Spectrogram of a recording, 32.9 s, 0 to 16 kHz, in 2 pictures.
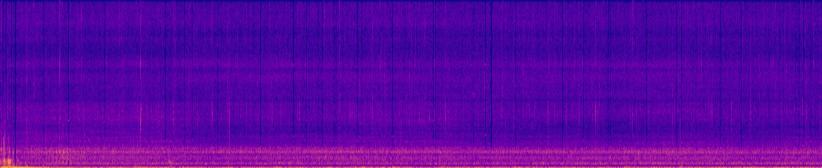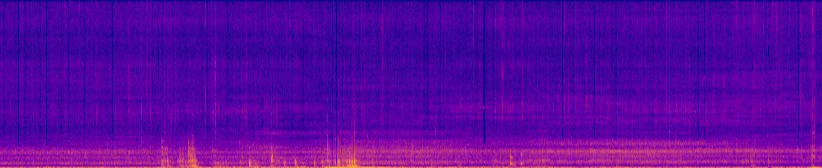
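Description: Underwater ambience heard through a camera in its housing: a steady hum of boat engines carried through the water, with a few knocks about 20 and 23 seconds in.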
